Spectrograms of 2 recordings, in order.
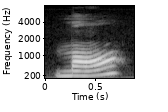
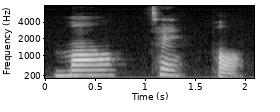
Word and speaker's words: multiple: Now, I'm going to say it just the way that it looks. Multiple. Multiple. That doesn't seem right. I think I need to schwa something. I think I need to schwa the middle syllable.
